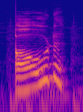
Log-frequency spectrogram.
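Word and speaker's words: O.de: the one on synth, Ode, I guess, yeah, pronounced like the English word ode, okay, who will be on the right, so you can see why each are considered to be different.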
